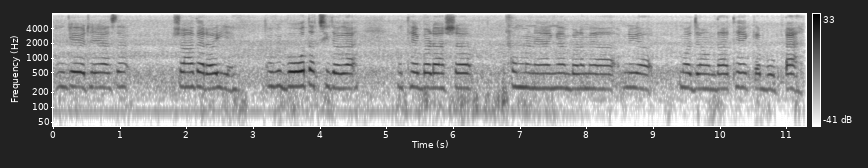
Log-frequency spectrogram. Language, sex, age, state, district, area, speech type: Dogri, female, 30-45, Jammu and Kashmir, Reasi, rural, spontaneous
